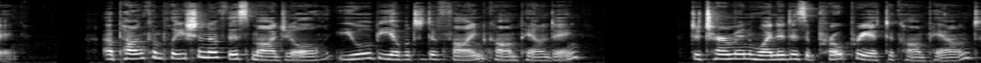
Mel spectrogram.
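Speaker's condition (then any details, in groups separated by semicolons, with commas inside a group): No condition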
